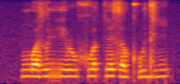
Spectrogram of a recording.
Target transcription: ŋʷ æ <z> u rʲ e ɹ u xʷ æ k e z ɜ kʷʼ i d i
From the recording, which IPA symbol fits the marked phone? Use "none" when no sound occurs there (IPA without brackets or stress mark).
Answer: z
